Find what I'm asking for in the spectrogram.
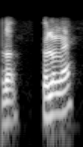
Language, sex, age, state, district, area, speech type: Tamil, female, 18-30, Tamil Nadu, Dharmapuri, urban, conversation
